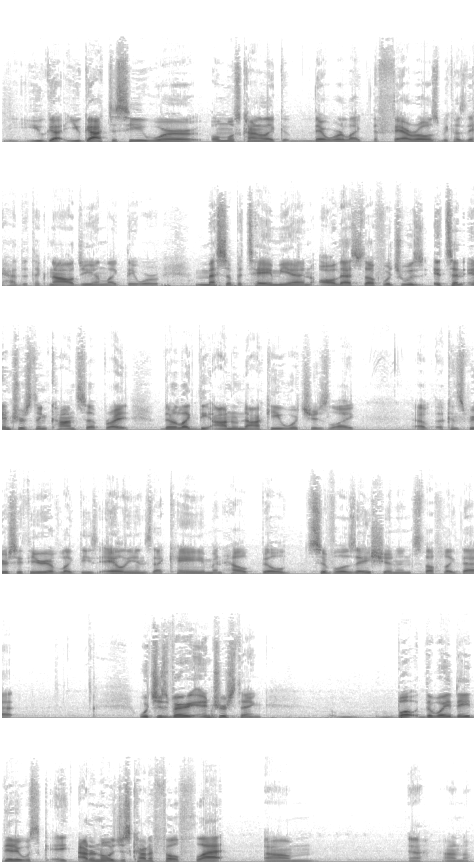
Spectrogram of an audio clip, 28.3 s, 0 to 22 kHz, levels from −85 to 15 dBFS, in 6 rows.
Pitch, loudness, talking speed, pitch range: 120 Hz, -29 LUFS, 185 wpm, 110-135 Hz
